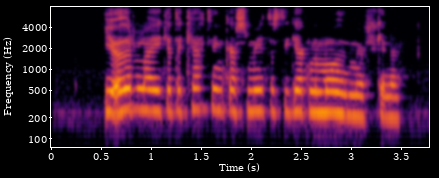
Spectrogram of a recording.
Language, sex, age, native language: Icelandic, female, 20-29, Icelandic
